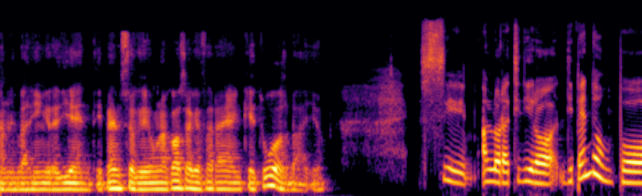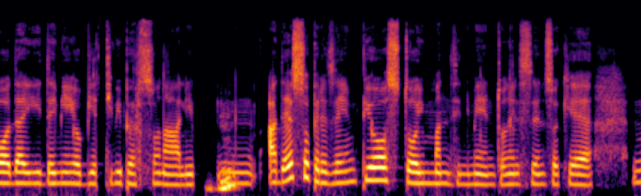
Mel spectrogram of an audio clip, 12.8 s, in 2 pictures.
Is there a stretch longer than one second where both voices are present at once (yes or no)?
no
